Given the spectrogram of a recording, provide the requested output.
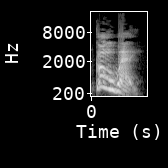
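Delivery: high, loud angry snap; snapping rat. Acted. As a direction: snap it at the intruder. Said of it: "it snapped".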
